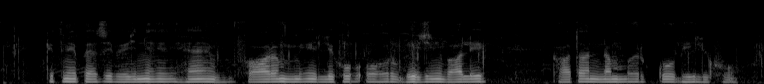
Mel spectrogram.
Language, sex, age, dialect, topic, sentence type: Hindi, male, 18-24, Kanauji Braj Bhasha, banking, statement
